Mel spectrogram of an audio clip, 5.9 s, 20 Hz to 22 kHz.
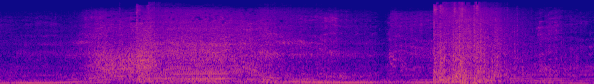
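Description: A car in State of Decay 2 drives hard, its engine droning and rising in pitch through repeated gear shifts, swelling into a loud roaring surge near the end, with no talking.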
